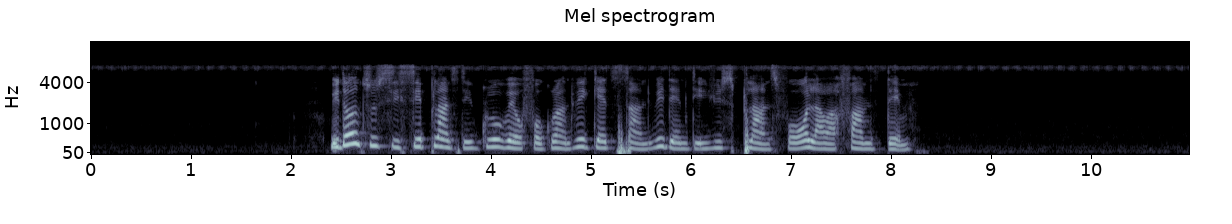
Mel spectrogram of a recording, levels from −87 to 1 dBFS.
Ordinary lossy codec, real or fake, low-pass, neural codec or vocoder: none; fake; 7.2 kHz; codec, 16 kHz, 16 kbps, FunCodec, trained on LibriTTS, 50 frames a second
